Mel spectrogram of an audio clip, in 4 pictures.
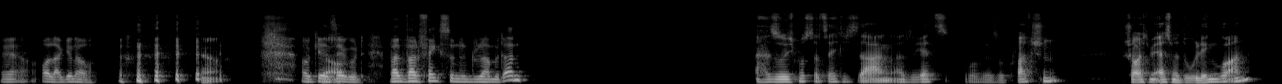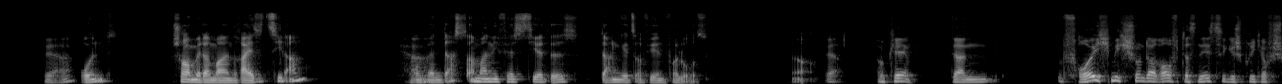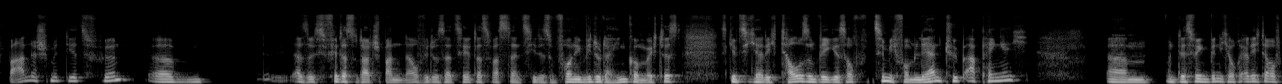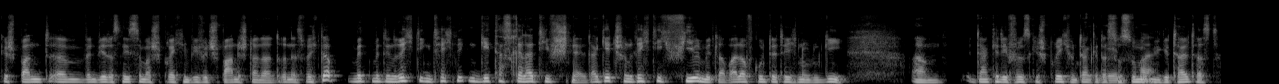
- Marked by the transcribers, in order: in Spanish: "hola"; laugh; joyful: "Wann wann fängst du denn du damit an?"; sniff
- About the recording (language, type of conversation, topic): German, podcast, Was würdest du jetzt gern noch lernen und warum?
